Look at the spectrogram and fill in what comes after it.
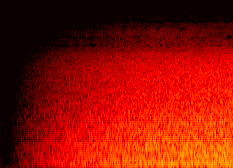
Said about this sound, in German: Wahnsinn! Absoluter Wahnsinn! Was für Wassermasse! Was für ein Naturschauspiel hier!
